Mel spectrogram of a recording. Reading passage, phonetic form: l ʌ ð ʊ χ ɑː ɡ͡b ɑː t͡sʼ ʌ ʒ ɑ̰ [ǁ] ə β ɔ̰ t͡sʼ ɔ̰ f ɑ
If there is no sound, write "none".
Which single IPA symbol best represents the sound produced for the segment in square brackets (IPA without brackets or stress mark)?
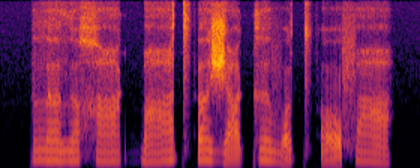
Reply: k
